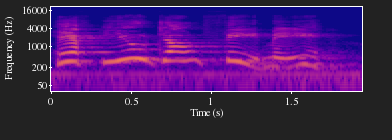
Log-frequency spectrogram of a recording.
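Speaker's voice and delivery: high, loud, slow furious yell of a small bird; angry yell. Acted. Orphan wren yells at the people in fury. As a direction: scream the threat through angry tears. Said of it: "he yelled".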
